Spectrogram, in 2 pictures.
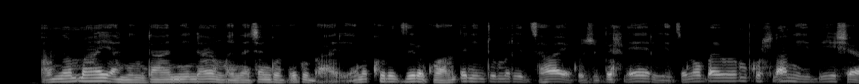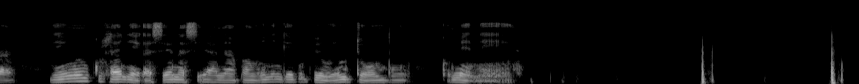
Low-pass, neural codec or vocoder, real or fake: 7.2 kHz; vocoder, 22.05 kHz, 80 mel bands, Vocos; fake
